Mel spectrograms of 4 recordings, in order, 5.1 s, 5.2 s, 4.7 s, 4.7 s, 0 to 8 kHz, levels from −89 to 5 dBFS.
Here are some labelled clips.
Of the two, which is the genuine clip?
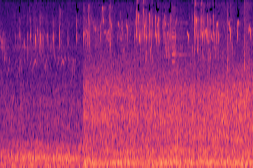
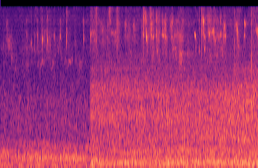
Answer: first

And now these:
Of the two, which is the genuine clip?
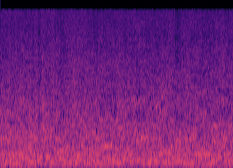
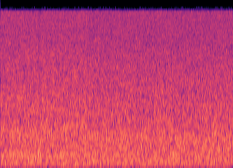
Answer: second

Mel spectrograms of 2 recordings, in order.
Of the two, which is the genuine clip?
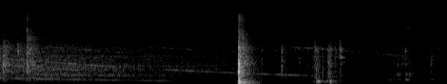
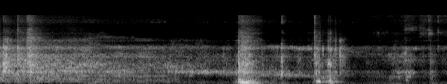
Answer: first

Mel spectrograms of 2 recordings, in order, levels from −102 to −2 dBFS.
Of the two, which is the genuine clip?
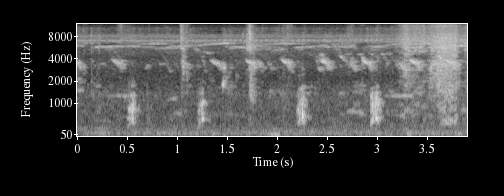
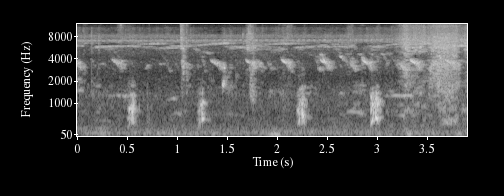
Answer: second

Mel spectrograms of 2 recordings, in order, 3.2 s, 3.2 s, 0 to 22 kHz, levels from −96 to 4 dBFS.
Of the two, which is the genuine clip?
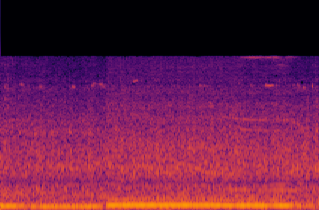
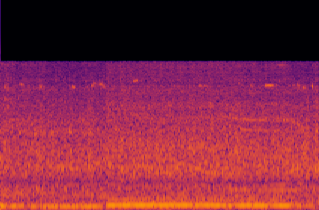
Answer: first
